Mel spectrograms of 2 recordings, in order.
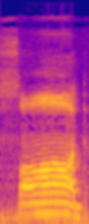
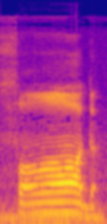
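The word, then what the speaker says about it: صاد: হরফটি কে বলা হয় সদ সদ সদ একটু আগে আমরা উচ্চারণ করেছি যা এবং সিন ঠিক একই জায়গা থেকে সদ উচ্চারণ হবে জিহ্বার আগাকে দুই দাঁতের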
